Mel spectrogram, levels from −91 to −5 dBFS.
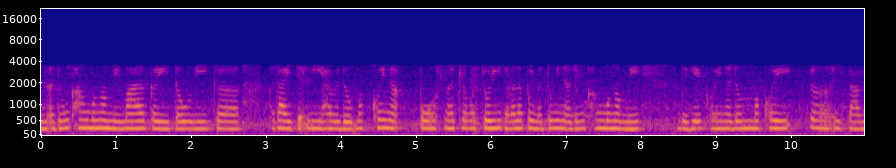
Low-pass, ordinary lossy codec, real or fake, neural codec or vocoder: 3.6 kHz; none; real; none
